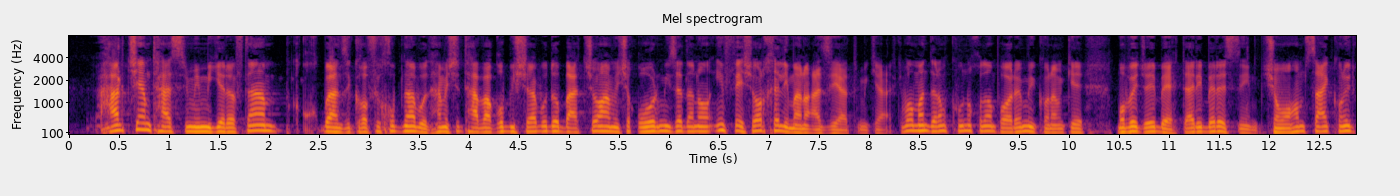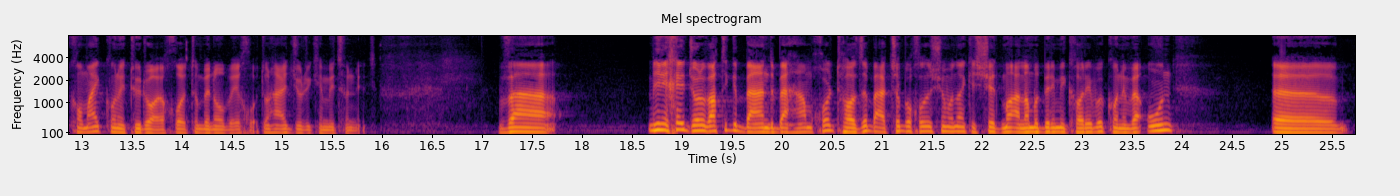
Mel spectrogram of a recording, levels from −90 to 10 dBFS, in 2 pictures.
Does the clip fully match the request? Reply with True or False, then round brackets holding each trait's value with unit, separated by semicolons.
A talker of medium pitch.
False (130 Hz)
